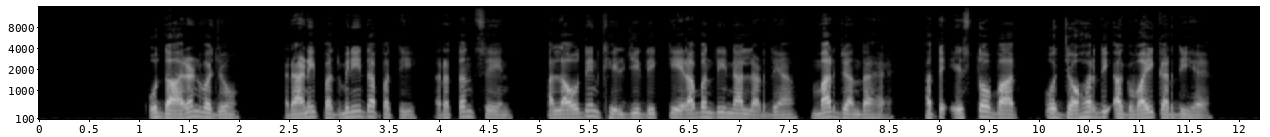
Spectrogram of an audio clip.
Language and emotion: Punjabi, neutral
